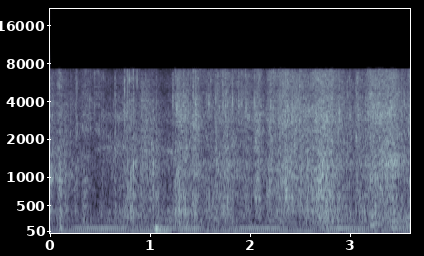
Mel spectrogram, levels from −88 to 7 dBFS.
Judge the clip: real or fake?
real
